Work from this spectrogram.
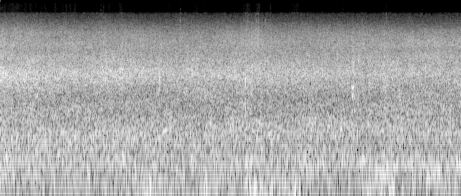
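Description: Steady roar of ocean surf mixed with wind buffeting the microphone, loud and continuous throughout.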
